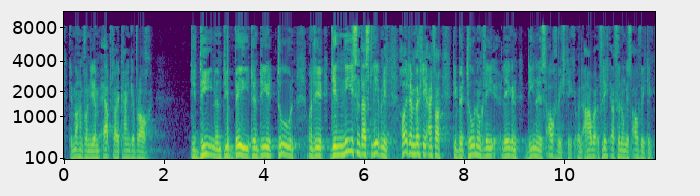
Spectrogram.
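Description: Animated German-speaking preacher, loud then hushed. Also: male voice, medium pitch. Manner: animated, swings between loud exclamations and quiet asides; addresses listeners directly, often with rhetorical questions. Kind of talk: free-flowing sermon.

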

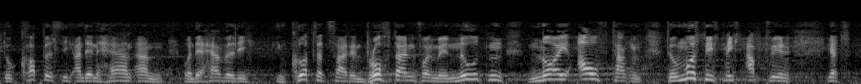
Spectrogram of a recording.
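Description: A man preaching with a bright, ringing voice, pitched a little high, in a long-echoing hall. He tells his stories emphatically, sinking into quiet, hushed stretches and then climbing back to loud calls. The recording is dull, with a faint hiss behind him. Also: expressive, moderate pace, slightly rough. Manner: emphatic storytelling, dropping to hushed tones then rising. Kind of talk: sermon.

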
